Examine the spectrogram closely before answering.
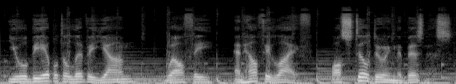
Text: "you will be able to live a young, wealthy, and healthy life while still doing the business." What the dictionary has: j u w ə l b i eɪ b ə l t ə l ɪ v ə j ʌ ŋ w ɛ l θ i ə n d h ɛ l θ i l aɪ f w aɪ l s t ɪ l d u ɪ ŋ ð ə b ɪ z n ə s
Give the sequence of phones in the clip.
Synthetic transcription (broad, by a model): j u w ə l b i eɪ b l t ə l ɪ v ə j ʌ ŋ w ɛ l θ i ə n h ɛ l θ i l aɪ f w aɪ l s t ɪ l d u ɪ ŋ ð ə b ɪ z n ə s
